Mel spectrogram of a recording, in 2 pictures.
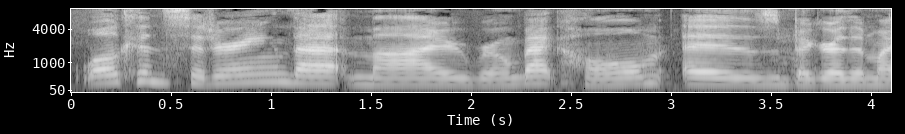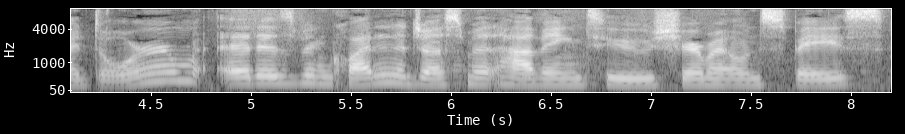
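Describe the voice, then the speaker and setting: A woman's voice: mid-range voice, measured pace, hardly any pauses. A young college woman answering interview questions in a composed, articulate way. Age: young adult.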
